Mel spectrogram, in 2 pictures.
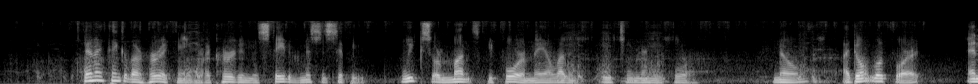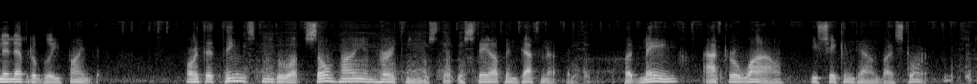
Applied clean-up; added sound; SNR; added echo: neural separator model SepFormer DNS4.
